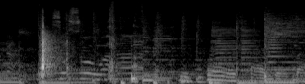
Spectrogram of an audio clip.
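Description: Yam is pounded for fufu with a series of irregular heavy thuds and knocks, while people talk through the pounding.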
